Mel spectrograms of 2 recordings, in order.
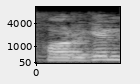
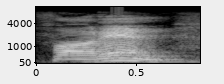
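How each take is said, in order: First: The g is sounded before the n. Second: The g is silent before the n. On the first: The speaker calls it wrong. "इसको फॉरगेन नहीं पढ़ना है" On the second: The speaker calls it right. "इसको फॉरेन पढ़ना है"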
